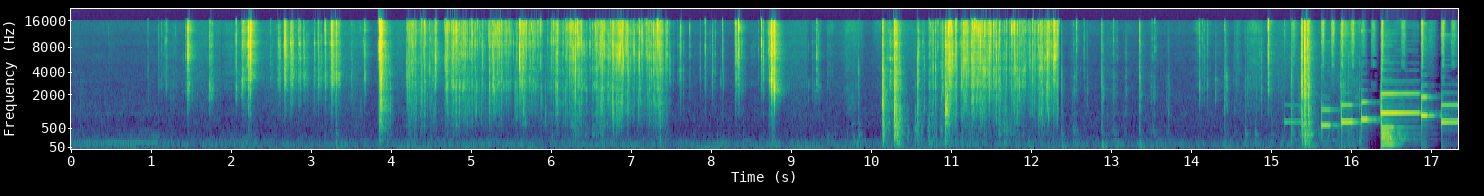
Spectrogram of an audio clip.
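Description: Clear plastic packaging crinkling and tearing as a correction tape refill is unwrapped and handled, in two long spells with a few sharp plastic clicks.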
